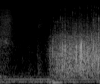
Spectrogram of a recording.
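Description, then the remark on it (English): Quiet for a moment, then a short, fairly loud burst of hand clapping given as a mock standing ovation fills the second half, a rapid, steady patter with no voices over it. “Why'd you clap, fucking asshole? I was letting them hear it. That's the standing ovation.”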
